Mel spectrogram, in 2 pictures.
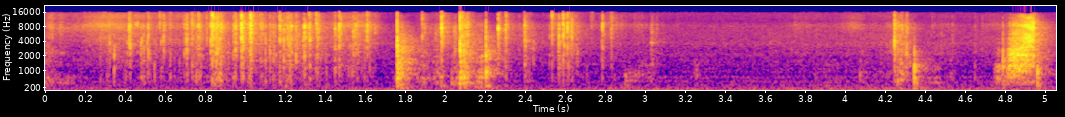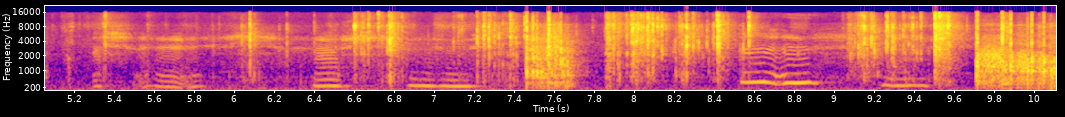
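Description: Small clear plastic wrapper crinkling in irregular sharp crackles as it is handled and snipped open with scissors.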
